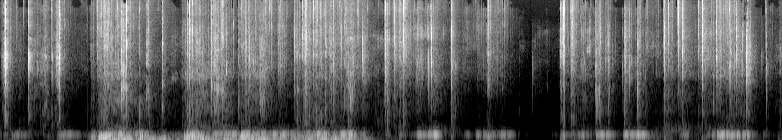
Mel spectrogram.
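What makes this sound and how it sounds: A small knife scrapes and carves a hard, solid, palm-sized bar of white soap held in the hand, with crumbly shavings falling onto a wooden board. Dry, crisp crunching and scratchy crinkling come in irregular bursts over a low, steady hum, pausing briefly near the middle before the carving resumes.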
